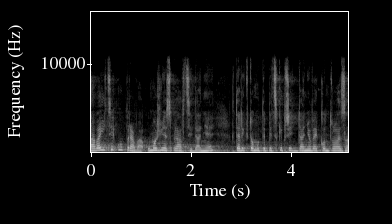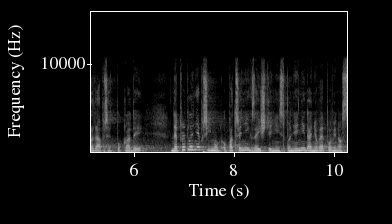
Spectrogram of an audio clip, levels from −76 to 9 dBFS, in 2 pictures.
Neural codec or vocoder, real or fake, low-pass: none; real; 10.8 kHz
